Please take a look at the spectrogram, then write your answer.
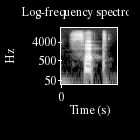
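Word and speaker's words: sept: How do you say how do you say seven in French? Set.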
